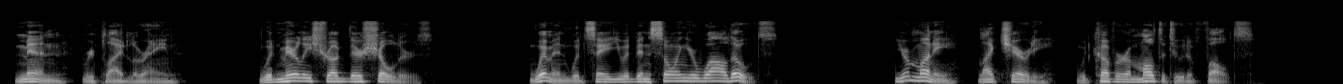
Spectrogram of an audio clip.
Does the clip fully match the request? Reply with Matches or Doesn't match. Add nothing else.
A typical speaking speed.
Doesn't match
